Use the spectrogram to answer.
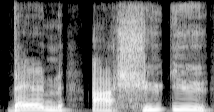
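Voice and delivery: troll sergeant announcing to the crowd; slow troll. A narrator's reading. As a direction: spell it out slowly like a dim troll.

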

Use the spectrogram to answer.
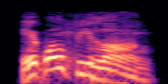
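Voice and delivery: put-on high child character voice; Edie. A narrator's reading. Girl promises her brother it is soon, high voice. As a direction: pitch it up like a little girl.

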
